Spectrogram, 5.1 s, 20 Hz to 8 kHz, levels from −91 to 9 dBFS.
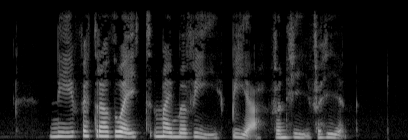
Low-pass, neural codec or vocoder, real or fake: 7.2 kHz; none; real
